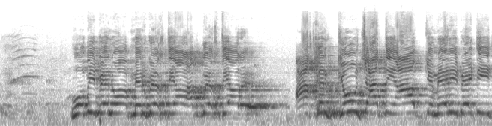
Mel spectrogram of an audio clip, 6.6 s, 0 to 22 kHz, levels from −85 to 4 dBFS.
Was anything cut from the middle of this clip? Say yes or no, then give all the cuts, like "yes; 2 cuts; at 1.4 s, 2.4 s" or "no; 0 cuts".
yes; 1 cut; at 3.8 s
